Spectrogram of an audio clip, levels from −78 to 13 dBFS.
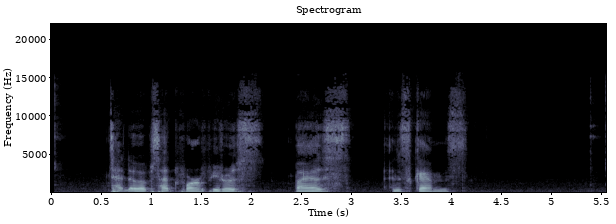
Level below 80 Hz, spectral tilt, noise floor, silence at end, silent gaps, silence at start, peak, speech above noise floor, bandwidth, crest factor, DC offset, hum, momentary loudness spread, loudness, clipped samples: -42 dBFS; -5 dB/octave; -62 dBFS; 1.4 s; none; 0.6 s; -4 dBFS; 39 dB; 15 kHz; 22 dB; under 0.1%; none; 15 LU; -24 LUFS; under 0.1%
